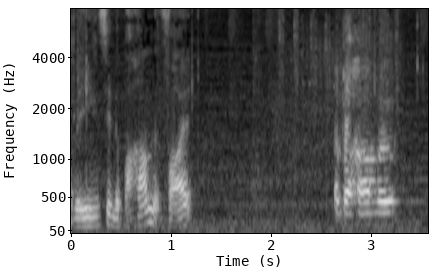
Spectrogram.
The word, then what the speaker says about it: Bahamut: you can see the Bahamut fight. a Bahamu. It's pronounced the same way in every game.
